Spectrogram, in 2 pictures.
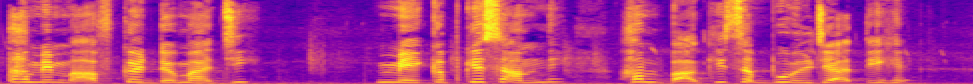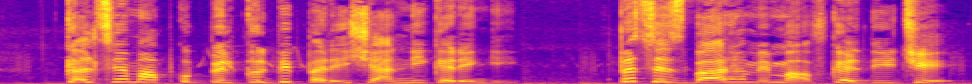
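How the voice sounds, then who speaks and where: A woman's voice: high voice, animated, moderate pace, fairly bright tone, voice pushed up. A woman voicing a vain young daughter-in-law in a storybook tale, sweetly coaxing, deferential and evasive. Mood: pleading. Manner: deferential, placating. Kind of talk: acted dialogue in a Hindi moral story.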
